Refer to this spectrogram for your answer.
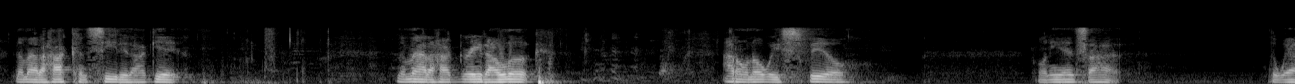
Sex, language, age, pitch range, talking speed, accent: male, English, 30-49, 110-120 Hz, 95 wpm, American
